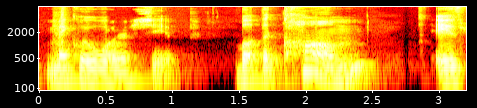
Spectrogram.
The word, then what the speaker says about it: Kom: Yes, because in our spelling system, you see the k sound, that's always K, never C.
